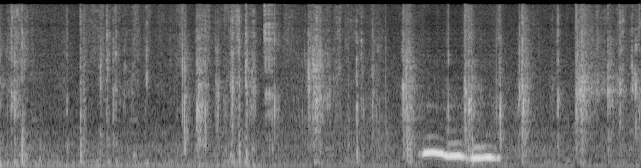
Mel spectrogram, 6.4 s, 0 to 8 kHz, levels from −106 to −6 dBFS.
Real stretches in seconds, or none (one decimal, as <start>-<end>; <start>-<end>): 0.0-4.2; 5.0-6.4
